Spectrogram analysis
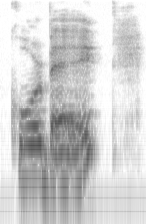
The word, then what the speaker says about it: Courbet: the 19th century movement called french realism gustav corbay and here is a little a way to help you pronounce it corbei he is the first major figure that we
